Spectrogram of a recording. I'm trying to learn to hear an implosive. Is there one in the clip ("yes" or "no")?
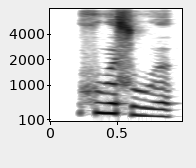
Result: no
